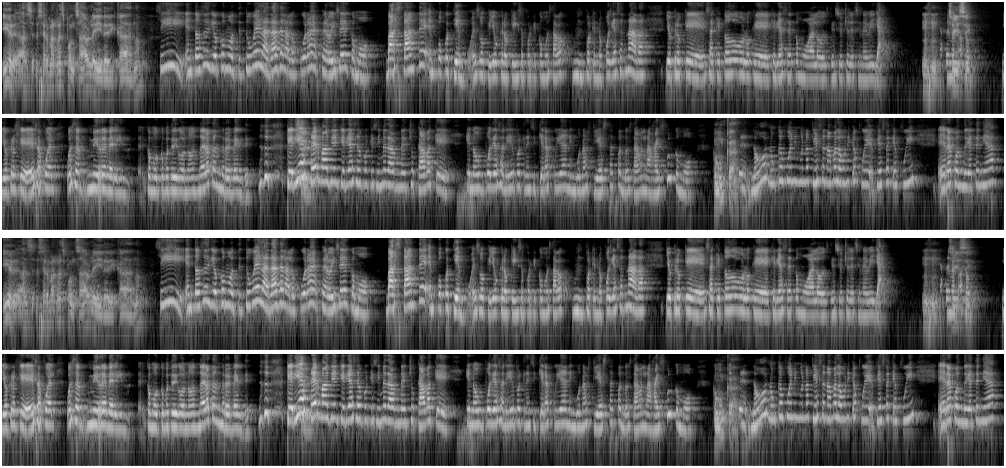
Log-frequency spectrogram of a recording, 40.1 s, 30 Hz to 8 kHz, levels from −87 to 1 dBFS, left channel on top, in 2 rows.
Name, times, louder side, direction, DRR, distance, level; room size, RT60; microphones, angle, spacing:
voice 1, 0.0-2.8 18.4-19.4 26.0-26.2 29.2-29.3 34.3-34.8, left 4 dB, 75° left, 0.8 m, -30 dB
voice 2, 3.1-7.3 7.7-12.8 13.3-17.6 18.9-19.4 20.0-21.1 21.3-28.9 29.3-33.8 34.3-34.4 34.8-39.9, right 3 dB, 15° right, 0.4 m, -25 dB
10.0 x 3.7 x 6.3 m
head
